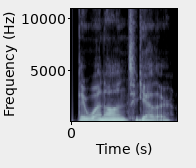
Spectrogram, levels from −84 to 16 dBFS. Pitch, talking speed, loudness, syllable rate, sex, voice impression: 110 Hz, 225 wpm, -15 LUFS, 6.6 syllables/s, male, masculine, adult-like, tensed, slightly bright, fluent, slightly intellectual, sincere, slightly calm, friendly, unique, slightly kind, slightly modest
